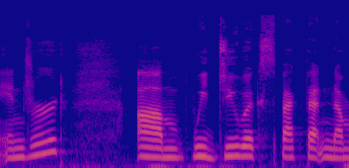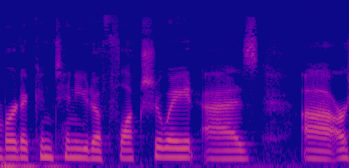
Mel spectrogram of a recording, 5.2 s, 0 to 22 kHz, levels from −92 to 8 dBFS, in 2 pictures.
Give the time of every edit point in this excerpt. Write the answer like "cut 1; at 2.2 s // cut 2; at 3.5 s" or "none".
none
